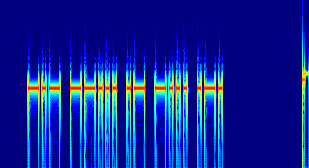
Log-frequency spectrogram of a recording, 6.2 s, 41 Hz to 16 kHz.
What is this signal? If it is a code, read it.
Morse code, heard as a keyed tone, about 17 wpm, 700 Hz. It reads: K7ABR
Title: USA Call Signs - 5 Characters - 3x Character Spacing - 17wpm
